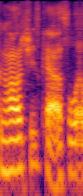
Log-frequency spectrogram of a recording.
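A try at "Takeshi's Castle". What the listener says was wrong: Takashi with a T. With a T.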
